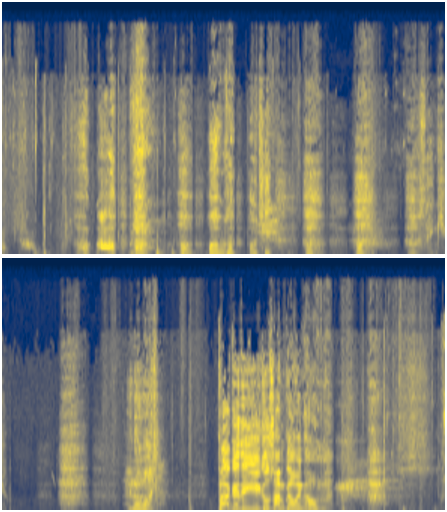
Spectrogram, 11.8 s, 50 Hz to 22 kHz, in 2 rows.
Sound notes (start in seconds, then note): 3.1 breathing heavily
